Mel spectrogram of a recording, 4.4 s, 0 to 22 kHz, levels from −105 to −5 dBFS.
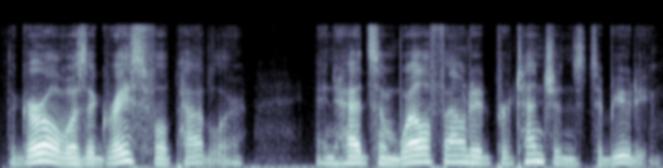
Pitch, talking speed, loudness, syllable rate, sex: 140 Hz, 190 wpm, -20 LUFS, 5.5 syllables/s, male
